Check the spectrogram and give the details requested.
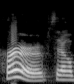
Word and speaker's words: curves: 중요한 건 이 커브라는 단어가 발음을 커브라고 하는 게 아니라 R 발음해서 curves라고 발음한다는 거죠.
